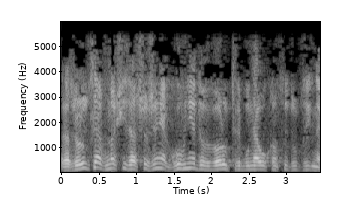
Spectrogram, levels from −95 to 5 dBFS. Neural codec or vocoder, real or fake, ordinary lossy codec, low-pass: none; real; none; 5.4 kHz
